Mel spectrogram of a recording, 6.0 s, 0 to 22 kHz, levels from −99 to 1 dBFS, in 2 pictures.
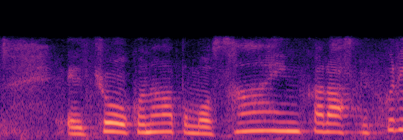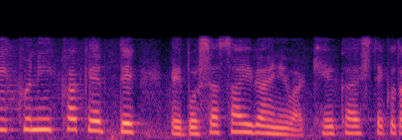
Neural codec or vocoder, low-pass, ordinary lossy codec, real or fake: codec, 16 kHz, 1 kbps, X-Codec, WavLM features, trained on Multilingual LibriSpeech; 7.2 kHz; Opus, 16 kbps; fake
